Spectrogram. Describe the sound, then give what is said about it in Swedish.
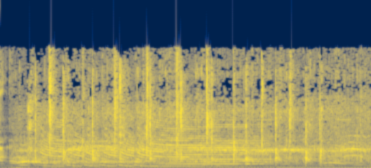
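An applause sound effect: a crowd applauds steadily, dense clapping mixed with cheering and whoops, sustained at an even, fairly loud level throughout without a break. “Såklart så kör vi en applåd och en liten tuta på det!”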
